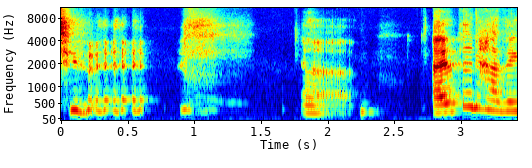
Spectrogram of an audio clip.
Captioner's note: laughing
